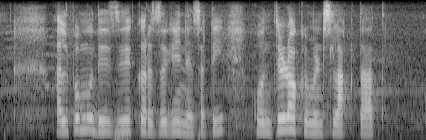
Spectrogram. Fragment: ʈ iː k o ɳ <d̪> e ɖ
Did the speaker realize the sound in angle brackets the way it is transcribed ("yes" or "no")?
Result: no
